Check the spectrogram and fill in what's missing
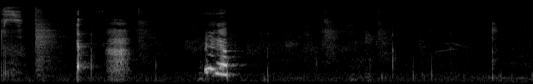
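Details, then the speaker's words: Hiccups in a young child who gets them every day: several short, abrupt catches in the breath, a few of them vocal, with soft background noise and an adult voice. "and you still get those hiccups every day every day you get to hiccup yes you do hiccups"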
